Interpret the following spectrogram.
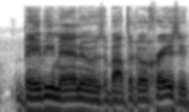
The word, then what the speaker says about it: Manyu: It's baby manu. Manu. Manu. Yeah. Manu. Manu. Like Man United.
